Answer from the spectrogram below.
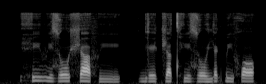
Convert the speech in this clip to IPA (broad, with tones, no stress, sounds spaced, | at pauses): h iː˦ β i˨ z oː˦ ʃ a˦˨ f iː˨ | ɡ eː˨ t͡ʃ a˨ tʰ i˨ z oː˨ j ɛ˦ k͡p i˨ f ɔ˦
